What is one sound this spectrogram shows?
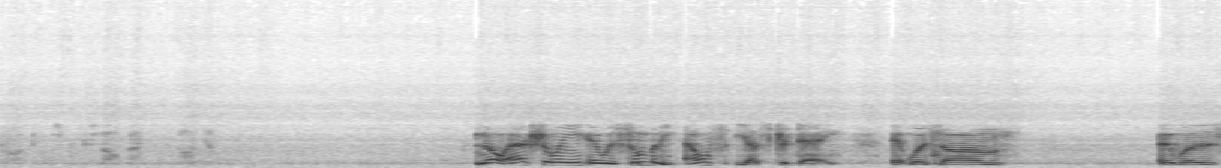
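Faint radio static hisses in the background.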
